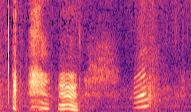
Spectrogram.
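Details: Two dogs at rough play, Punky the two-year-old poodle and a four-month-old wolfdog puppy: a few short whining yelps with wavering pitch, the first sharp, then two bending whines and a final rising whimper.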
